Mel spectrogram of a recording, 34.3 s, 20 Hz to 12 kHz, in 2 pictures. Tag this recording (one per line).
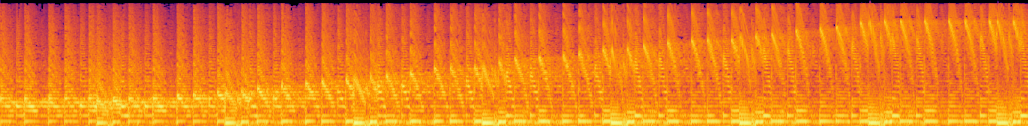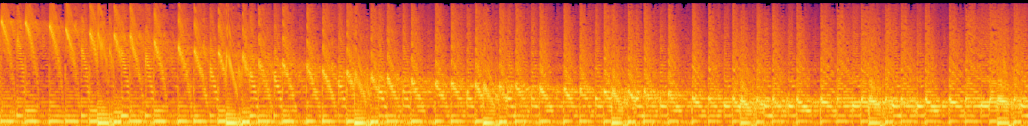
112
club
dance
effect
trance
